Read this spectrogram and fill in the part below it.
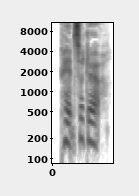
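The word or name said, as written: PANSERDØRE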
